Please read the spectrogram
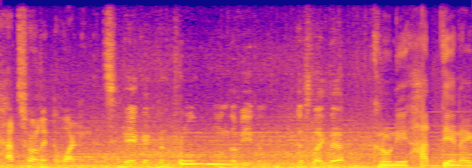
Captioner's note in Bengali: সতর্কতার শব্দ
